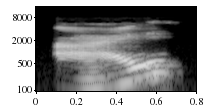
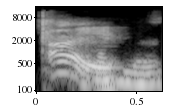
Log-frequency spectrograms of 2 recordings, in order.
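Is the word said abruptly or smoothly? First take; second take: smoothly; abruptly. First: The word is said without a sharp, forceful drop. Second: The word is said with a sharp, forceful drop. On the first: It means short. "ketika teman-teman salah sebut nada" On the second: It means to love. "jadi I jadi hentakin"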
